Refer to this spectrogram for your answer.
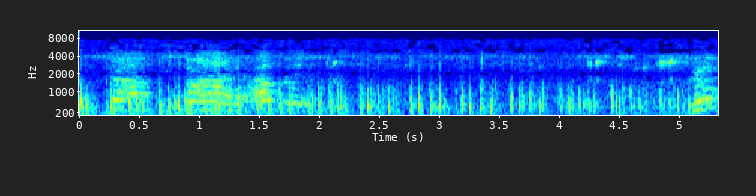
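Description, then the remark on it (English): Horse hooves clip-clop in a quick, steady rhythm as a rider leaves on horseback, continuing throughout, with a few brief voice-like calls rising over the hoofbeats. “Get on that horse.”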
